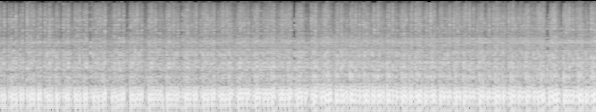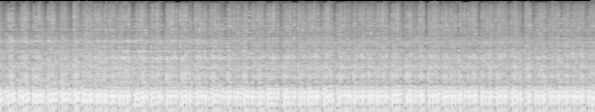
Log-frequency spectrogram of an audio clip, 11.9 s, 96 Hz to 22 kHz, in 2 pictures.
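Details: Outboard motor on a 1995 Spectrum 16 Dominator boat, sitting 22 years, run on water muffs with fresh fuel after a spark check: fast, even, rattly buzz with steady firing and no misses; normal running.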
